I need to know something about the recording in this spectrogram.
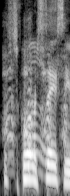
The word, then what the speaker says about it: Scorsese: Scorsese? It's Scorsese.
